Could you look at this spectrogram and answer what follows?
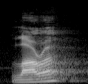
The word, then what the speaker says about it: Lara: Did I say it right? I did? Because you don't like Laura. Yeah, you better be Lara. I could tell by the way you pronounce it. It's like Lara, because you can see the whole, you was like Lara.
